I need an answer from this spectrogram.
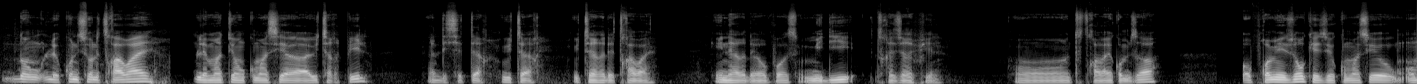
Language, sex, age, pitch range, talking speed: French, male, 20-39, 85-100 Hz, 150 wpm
